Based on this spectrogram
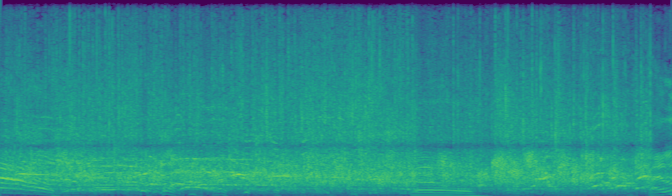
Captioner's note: audience applauding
